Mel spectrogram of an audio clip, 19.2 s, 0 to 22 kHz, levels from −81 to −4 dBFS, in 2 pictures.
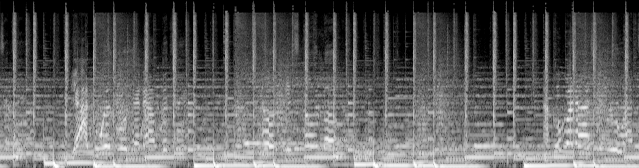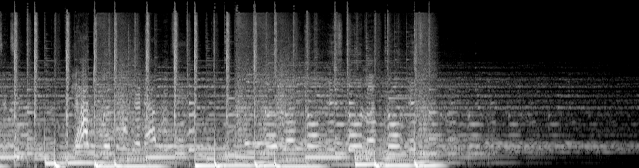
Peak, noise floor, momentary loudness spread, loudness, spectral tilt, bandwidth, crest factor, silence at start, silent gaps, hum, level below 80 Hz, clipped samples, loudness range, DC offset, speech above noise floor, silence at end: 0 dBFS; -47 dBFS; 5 LU; -13 LUFS; -5.5 dB/octave; 18 kHz; 12 dB; 0 s; none; none; -14 dBFS; under 0.1%; 3 LU; under 0.1%; 36 dB; 1.65 s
